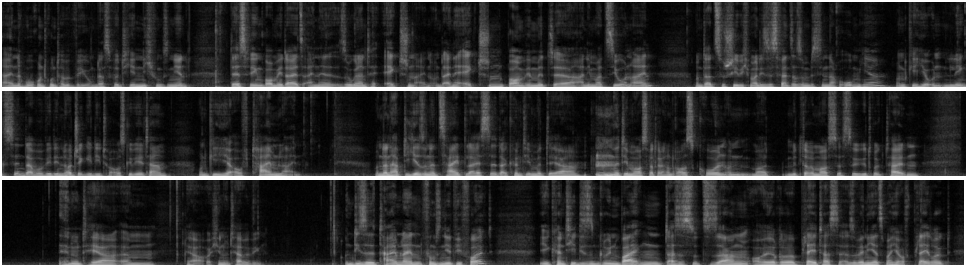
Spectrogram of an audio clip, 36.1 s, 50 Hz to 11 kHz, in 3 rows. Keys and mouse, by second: 3.3 click, 3.5 middle click, 3.7 middle click, 4.1 click, 8.7-15.9 drag, 18.1-19.4 middle drag, 19.4 click, 19.6 middle click, 19.7 click, 19.8 middle click, 19.9 click, 20.0 middle click, 20.2-21.8 drag, 21.8 middle click, 22.3 click, 22.4 middle click.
